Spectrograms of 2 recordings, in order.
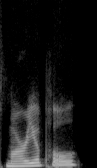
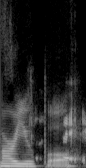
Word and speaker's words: Mariupol: Tell me what family, so first of all, is it, I don't know how to pronounce the name of the city properly. Tell me again, it's Mariupol? – Mariupol, I think is Mariupol. – Anglicized. Mariupol is the...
